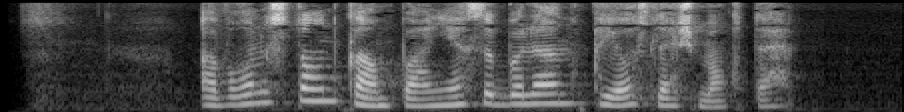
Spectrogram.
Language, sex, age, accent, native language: Uzbek, female, 18-24, Jizzax, Uzbek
